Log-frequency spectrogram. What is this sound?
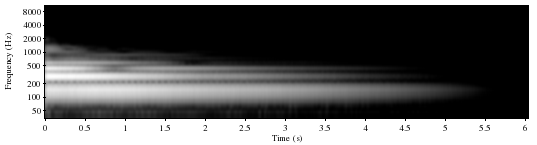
Second octave note.
guitar, electric, multisample, bass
